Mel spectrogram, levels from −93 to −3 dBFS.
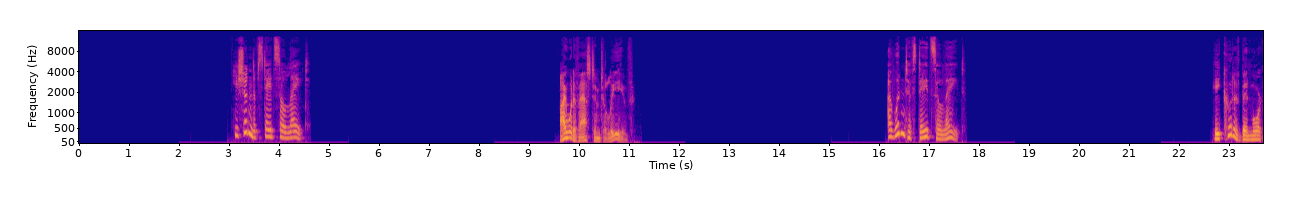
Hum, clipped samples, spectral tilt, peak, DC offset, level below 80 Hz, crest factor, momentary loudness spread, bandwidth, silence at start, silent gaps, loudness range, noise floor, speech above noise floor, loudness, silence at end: none; under 0.1%; -5.5 dB/octave; -8 dBFS; under 0.1%; -60 dBFS; 26 dB; 9 LU; 13 kHz; 3.1 s; 5.38-8.30 s, 12.11-15.04 s, 18.71-21.63 s; 8 LU; under -90 dBFS; over 62 dB; -28 LUFS; 0 s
